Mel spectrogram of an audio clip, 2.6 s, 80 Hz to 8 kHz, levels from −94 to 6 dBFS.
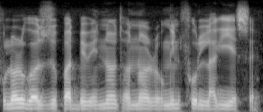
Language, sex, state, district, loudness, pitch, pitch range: Assamese, male, Assam, Kamrup Metropolitan, -17 LUFS, 95 Hz, 90-100 Hz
